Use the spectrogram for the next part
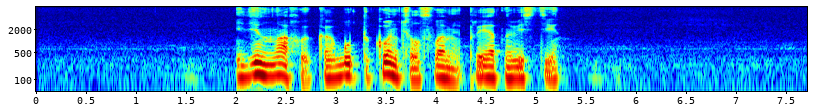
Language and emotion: Russian, angry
